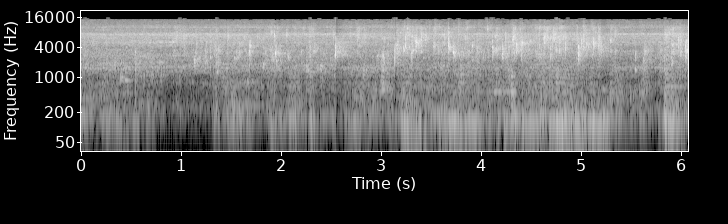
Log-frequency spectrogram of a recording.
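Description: A cloth rubs and squeaks against a metal tap.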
